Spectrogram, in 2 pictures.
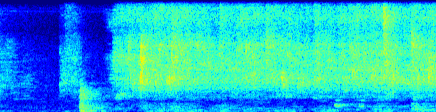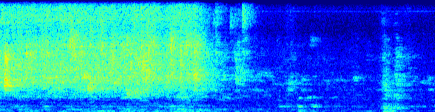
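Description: Kitchen sink tap running steadily for about four seconds and then shut off, with a sharp knock just before the water starts.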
